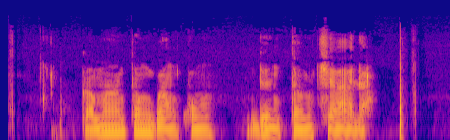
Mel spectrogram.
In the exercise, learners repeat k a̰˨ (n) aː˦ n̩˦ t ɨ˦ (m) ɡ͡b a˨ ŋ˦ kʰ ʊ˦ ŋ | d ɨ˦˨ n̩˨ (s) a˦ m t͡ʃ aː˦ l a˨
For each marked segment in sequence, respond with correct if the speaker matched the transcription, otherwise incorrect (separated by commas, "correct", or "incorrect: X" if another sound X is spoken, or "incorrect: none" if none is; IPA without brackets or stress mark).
incorrect: m, correct, incorrect: t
